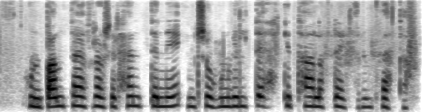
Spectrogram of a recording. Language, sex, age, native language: Icelandic, female, 18-19, Icelandic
